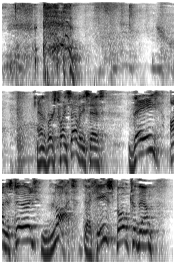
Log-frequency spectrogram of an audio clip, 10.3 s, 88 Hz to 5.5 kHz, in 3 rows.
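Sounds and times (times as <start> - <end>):
coughing: 0.4 - 1.7
throat clearing: 0.5 - 1.7
speech: 4.3 - 10.1.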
